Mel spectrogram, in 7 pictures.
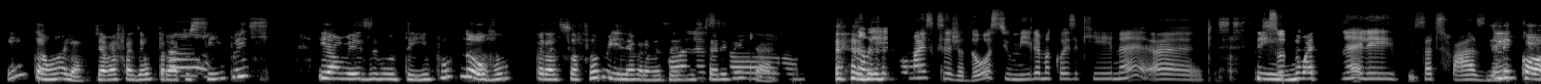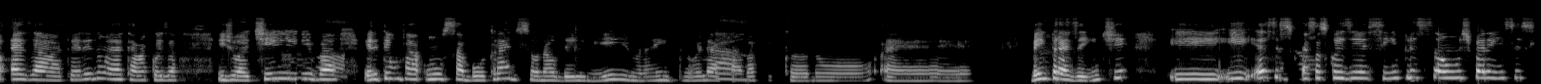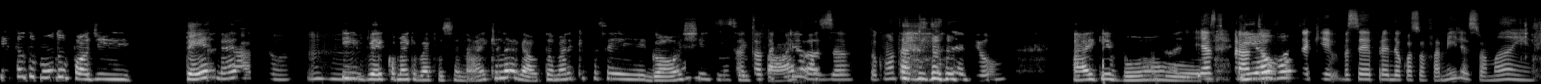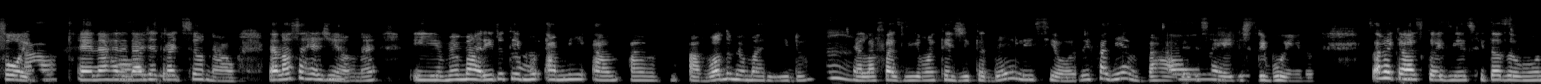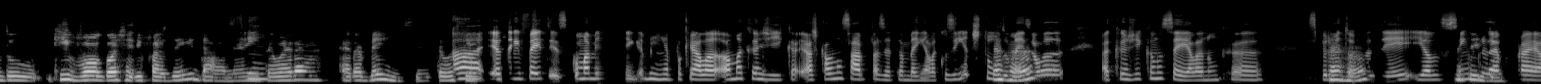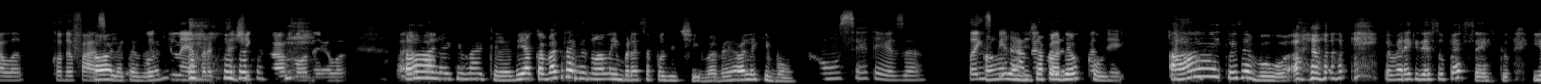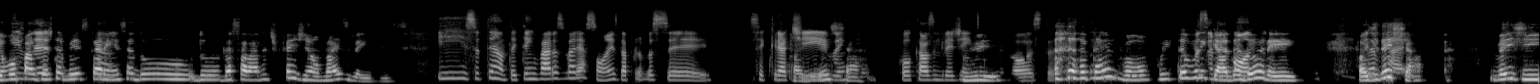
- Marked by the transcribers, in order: static; distorted speech; tapping; chuckle; other background noise; laugh; laugh; chuckle; laugh; unintelligible speech; laugh; chuckle
- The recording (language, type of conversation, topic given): Portuguese, unstructured, Qual prato simples você acha que todo mundo deveria saber preparar?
